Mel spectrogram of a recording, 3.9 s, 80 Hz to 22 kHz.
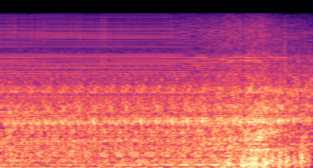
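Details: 1995 Ford F-350 7.3L Powerstroke turbo diesel with new starter, alternator and two batteries, started without touching the throttle: even diesel clatter at a steady idle, no surging or misses; normal idle.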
